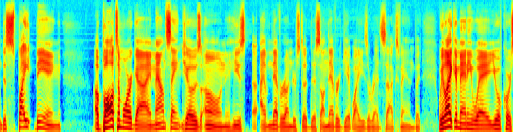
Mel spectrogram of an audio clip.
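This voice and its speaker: A man's voice: medium pitch, a little mellow, smooth, dry recording, studio quality. A man hosting a sports talk show, speaking casually and emphatically, often repeating a phrase to drive it home. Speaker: sports radio show host. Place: radio studio.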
